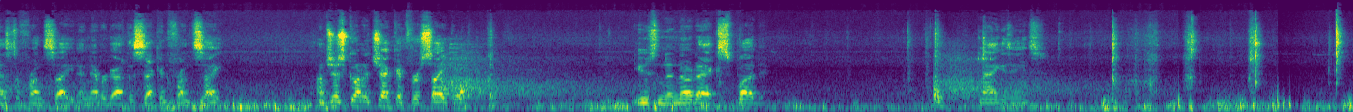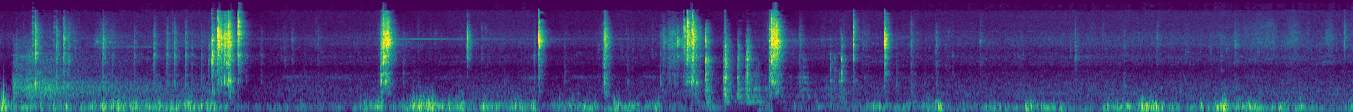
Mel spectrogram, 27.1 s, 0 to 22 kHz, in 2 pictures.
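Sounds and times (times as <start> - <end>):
wind rumble on microphone: 0.0 - 27.0
rifle clicks and cracks: 13.4 - 16.2.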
